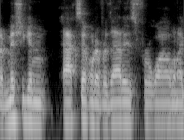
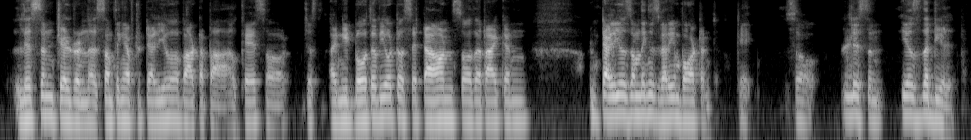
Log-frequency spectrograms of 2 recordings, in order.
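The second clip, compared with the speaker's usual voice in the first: solid put-on Indian accent held throughout. A father acts out talking to his children at eighteen: indian accent. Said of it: "I do such a solid Indian accent".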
